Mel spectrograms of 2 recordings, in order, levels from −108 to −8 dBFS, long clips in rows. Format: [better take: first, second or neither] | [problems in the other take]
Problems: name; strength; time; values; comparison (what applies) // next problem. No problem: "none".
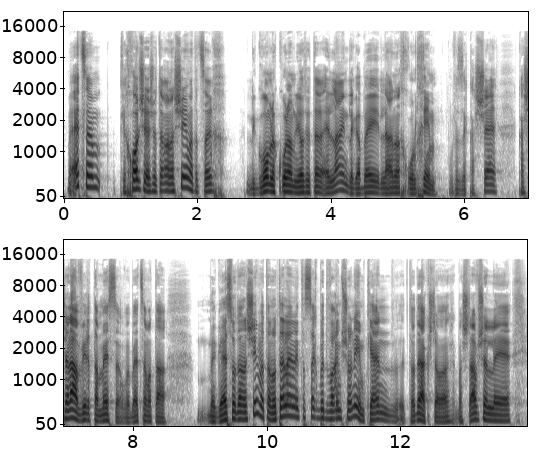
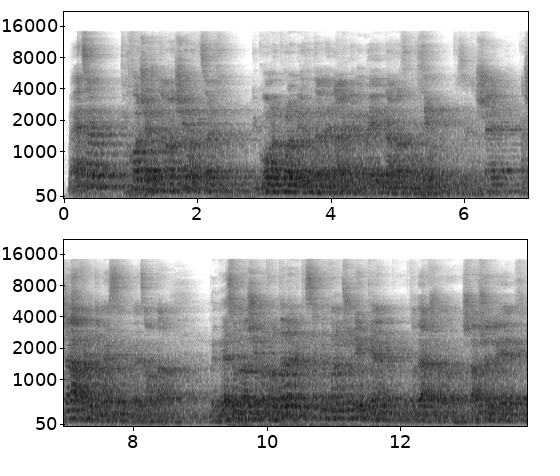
first | room echo; strong; dies away in 2.3 s // off-mic speech; far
